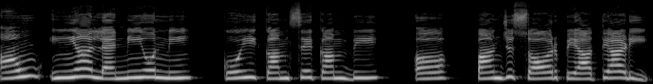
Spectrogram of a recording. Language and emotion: Dogri, neutral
